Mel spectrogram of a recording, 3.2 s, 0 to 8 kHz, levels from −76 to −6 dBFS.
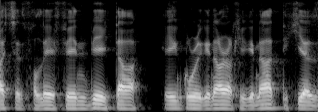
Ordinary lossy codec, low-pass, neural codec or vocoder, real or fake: none; none; none; real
